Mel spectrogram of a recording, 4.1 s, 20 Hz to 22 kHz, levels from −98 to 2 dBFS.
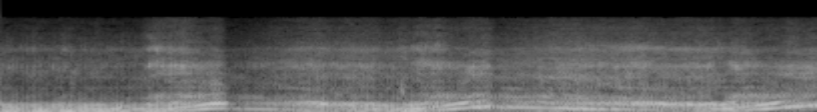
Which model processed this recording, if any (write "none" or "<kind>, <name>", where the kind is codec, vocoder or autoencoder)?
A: vocoder, Vocos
